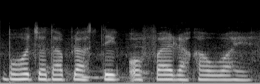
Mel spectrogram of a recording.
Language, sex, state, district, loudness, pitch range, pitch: Hindi, female, Arunachal Pradesh, Papum Pare, -15 LUFS, 215-235 Hz, 225 Hz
